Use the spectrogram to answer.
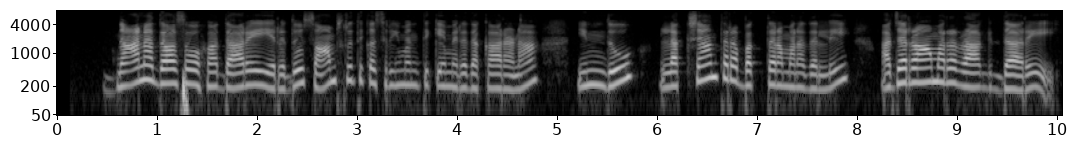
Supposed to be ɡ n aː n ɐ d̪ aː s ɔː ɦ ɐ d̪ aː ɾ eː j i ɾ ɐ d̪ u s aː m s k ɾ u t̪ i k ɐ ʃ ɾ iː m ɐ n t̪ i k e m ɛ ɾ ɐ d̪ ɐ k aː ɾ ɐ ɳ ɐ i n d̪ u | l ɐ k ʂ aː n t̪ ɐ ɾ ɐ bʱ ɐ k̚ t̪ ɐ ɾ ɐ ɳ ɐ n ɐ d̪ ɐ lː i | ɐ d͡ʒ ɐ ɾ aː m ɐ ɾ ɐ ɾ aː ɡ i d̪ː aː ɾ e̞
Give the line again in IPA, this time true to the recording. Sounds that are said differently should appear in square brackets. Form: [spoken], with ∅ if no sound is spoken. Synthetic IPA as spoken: ɡ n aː n ɐ d̪ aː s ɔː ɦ ɐ d̪ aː ɾ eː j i ɾ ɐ d̪ u s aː m s k ɾ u t̪ i k ɐ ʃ ɾ iː m ɐ n t̪ i k e m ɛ ɾ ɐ d̪ ɐ k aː ɾ ɐ ɳ ɐ i n d̪ u | l ɐ k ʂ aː n t̪ ɐ ɾ ɐ bʱ ɐ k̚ t̪ ɐ ɾ ɐ [m] ɐ n ɐ d̪ ɐ lː i | ɐ d͡ʒ ɐ ɾ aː m ɐ ɾ ɐ ɾ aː ɡ i d̪ː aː ɾ e̞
